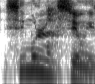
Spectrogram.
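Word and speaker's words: simulation: 이걸 프랑스 발음으로 하면 시뮬라스용이 돼요.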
